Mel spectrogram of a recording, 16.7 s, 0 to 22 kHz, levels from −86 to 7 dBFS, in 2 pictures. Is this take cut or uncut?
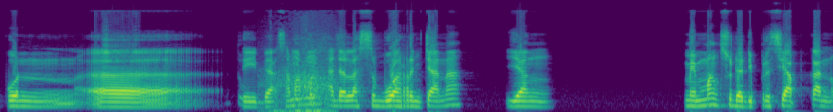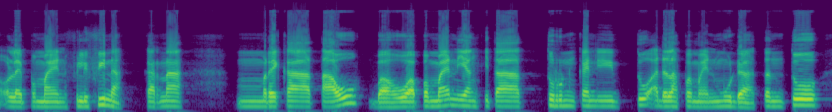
cut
